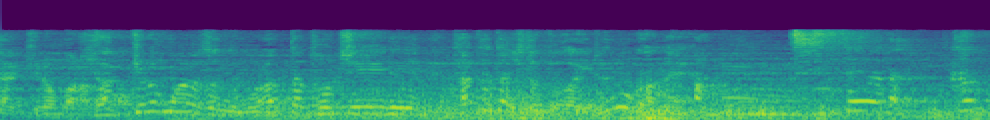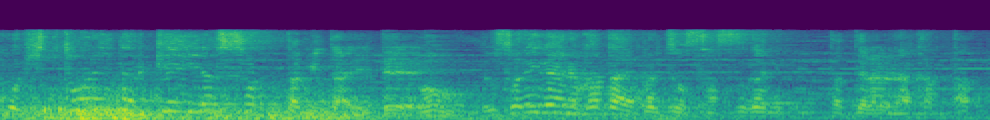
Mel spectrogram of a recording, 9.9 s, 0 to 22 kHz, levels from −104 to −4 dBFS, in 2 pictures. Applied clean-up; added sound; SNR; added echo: none; Thunder; 1 dB; reverberation time 0.8 s.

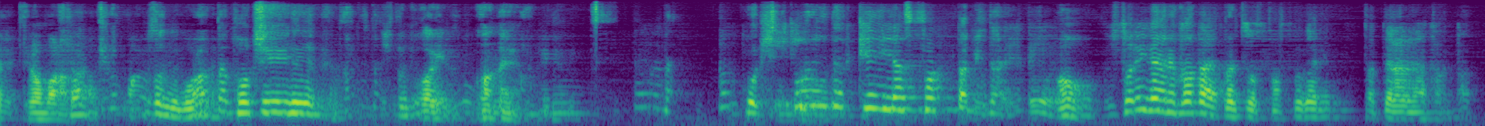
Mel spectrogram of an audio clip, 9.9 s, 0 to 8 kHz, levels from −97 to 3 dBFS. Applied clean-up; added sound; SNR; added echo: neural mask model DeepFilterNet 3.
